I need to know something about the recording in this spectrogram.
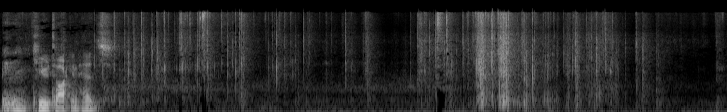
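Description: Plastic wrapping crinkles and tears as a card pack is opened.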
